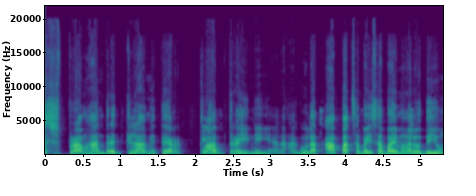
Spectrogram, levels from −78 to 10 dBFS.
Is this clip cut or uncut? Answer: uncut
